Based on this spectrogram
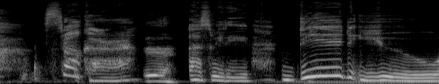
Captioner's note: none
